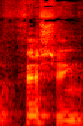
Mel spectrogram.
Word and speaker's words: phishing: topic that of fishing so fishing spelled with a pH for those of you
